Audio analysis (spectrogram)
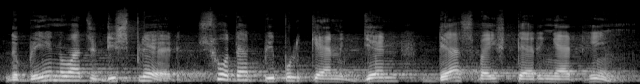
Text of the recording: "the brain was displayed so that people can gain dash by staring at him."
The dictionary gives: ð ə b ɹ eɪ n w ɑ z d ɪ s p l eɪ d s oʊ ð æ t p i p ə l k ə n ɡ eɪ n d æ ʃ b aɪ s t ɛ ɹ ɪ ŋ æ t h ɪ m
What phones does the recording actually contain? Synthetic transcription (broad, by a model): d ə b ɹ eɪ n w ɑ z d ɪ s p l eɪ d s oʊ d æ t p i p ə l k ə n ɡ eɪ n d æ s b aɪ s t ɛ ɹ ɪ ŋ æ t h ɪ m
